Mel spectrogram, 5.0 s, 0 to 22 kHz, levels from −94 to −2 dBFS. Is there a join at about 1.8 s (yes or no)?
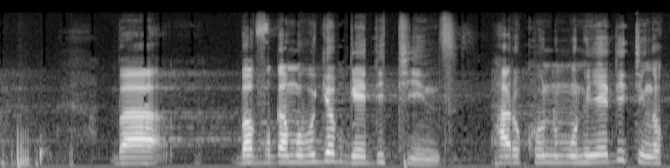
no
